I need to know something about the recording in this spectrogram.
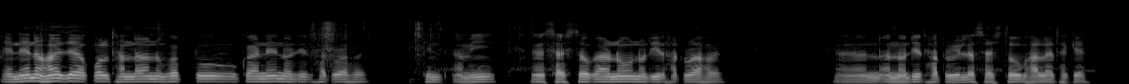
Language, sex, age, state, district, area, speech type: Assamese, male, 30-45, Assam, Lakhimpur, urban, spontaneous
